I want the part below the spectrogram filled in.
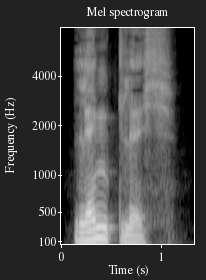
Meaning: rural
- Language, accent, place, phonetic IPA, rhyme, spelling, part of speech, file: German, Germany, Berlin, [ˈlɛntlɪç], -ɛntlɪç, ländlich, adjective, De-ländlich.ogg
